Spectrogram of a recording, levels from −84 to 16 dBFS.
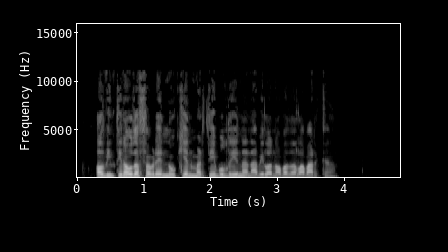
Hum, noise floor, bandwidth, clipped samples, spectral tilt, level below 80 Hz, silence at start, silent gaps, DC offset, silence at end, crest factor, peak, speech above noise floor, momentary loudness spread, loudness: none; -83 dBFS; 11.5 kHz; under 0.1%; -6.5 dB/octave; -68 dBFS; 0.3 s; none; under 0.1%; 1.1 s; 22 dB; -2 dBFS; 61 dB; 9 LU; -22 LUFS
